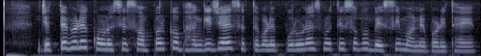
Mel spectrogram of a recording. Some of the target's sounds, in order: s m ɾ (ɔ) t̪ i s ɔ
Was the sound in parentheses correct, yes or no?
no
